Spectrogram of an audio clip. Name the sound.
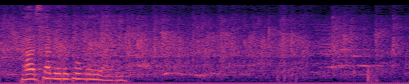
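audience clapping hands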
